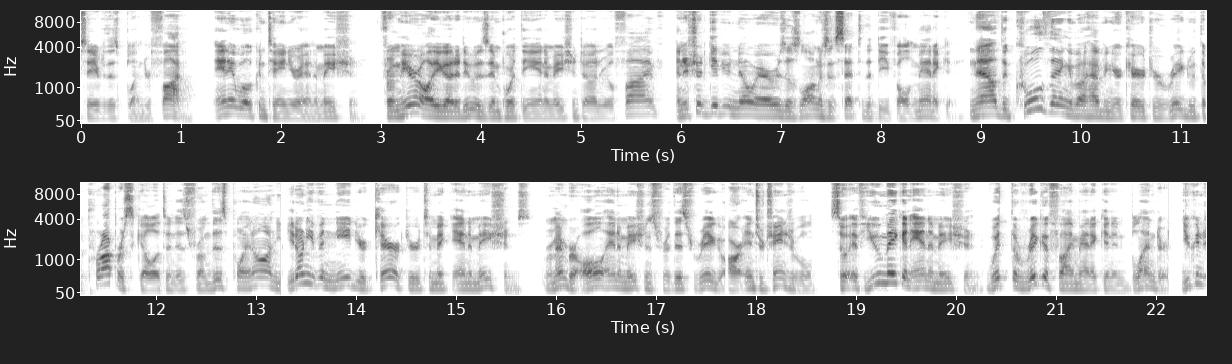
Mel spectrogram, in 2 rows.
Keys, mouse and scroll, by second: 2.5 click, 3.3 right click, 3.8 ctrl+space, 4.7 click, 5.1 click, 5.2 click, 6.0 click, 6.4 middle click, 6.4-7.0 scroll down 5, 6.6 middle click, 7.0 middle click, 7.0 scroll up 2, 7.5 click, 8.3 click, 13.4 click, 13.5 click, 15.7 w, 19.7 click, 20.3-22.1 drag.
